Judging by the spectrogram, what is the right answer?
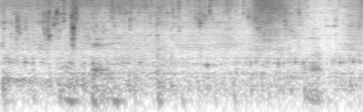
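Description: Tap water running steadily into a sink while a Yorkie is bathed, a close continuous splashing hiss with small shifts in flow and no talk.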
